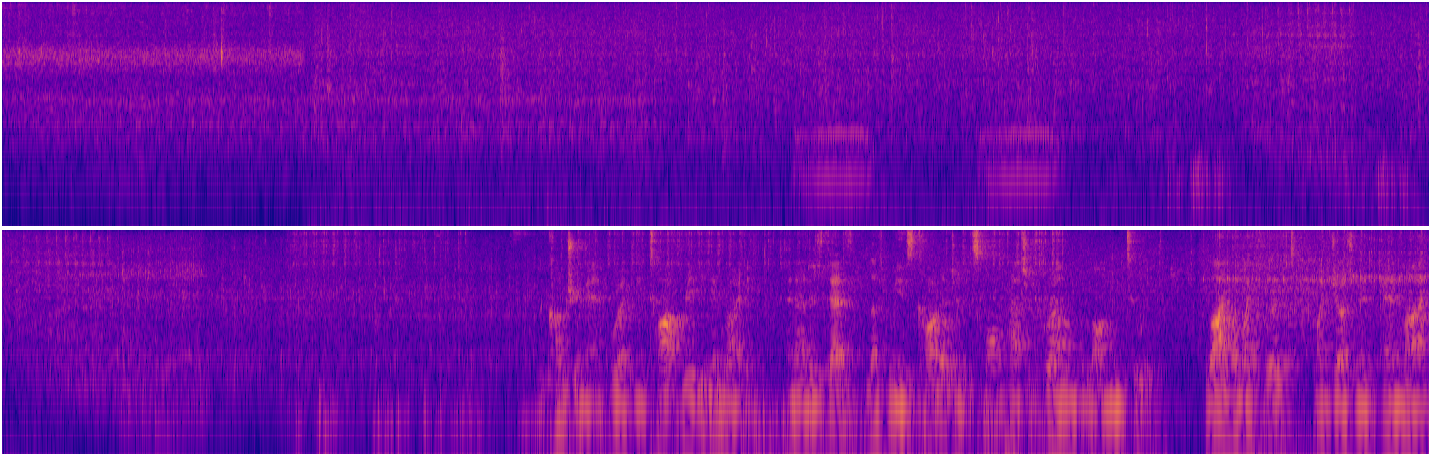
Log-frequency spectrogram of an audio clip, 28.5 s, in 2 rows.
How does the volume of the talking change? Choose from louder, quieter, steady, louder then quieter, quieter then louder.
steady.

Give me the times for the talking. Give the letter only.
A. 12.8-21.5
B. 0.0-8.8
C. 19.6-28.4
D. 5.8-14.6
C.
